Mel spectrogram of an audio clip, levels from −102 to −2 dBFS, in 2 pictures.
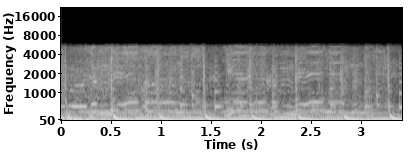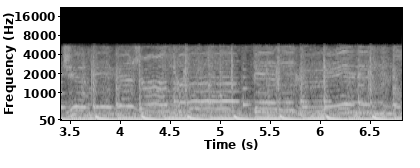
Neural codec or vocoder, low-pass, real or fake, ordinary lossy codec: none; 5.4 kHz; real; Opus, 24 kbps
